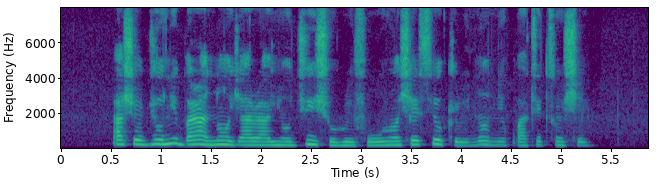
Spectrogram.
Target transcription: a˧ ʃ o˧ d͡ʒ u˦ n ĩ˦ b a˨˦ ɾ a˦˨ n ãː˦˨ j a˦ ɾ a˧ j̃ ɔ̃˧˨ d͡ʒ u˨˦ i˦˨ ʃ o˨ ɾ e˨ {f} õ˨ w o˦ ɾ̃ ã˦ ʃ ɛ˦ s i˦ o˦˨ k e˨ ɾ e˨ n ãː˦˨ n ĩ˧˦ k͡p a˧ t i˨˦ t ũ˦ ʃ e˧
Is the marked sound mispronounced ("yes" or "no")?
no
